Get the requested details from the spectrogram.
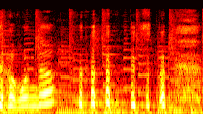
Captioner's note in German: Lachen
